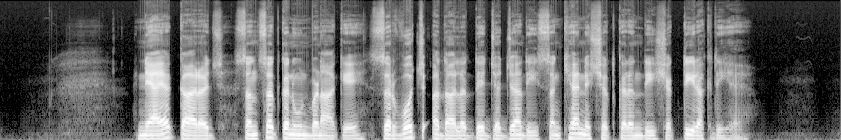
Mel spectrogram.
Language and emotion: Punjabi, neutral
